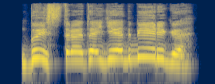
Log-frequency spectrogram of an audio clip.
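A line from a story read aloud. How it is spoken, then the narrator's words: Agitated cry. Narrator (Russian): В волнении вскрикнул Ирионус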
